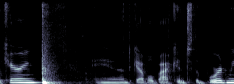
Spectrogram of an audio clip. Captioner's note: gavel bangs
